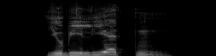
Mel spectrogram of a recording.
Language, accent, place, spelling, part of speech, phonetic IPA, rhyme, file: German, Germany, Berlin, jubilierten, verb, [jubiˈliːɐ̯tn̩], -iːɐ̯tn̩, De-jubilierten.ogg
- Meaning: inflection of jubilieren: 1. first/third-person plural preterite 2. first/third-person plural subjunctive II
